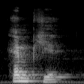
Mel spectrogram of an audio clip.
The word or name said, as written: hemdje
